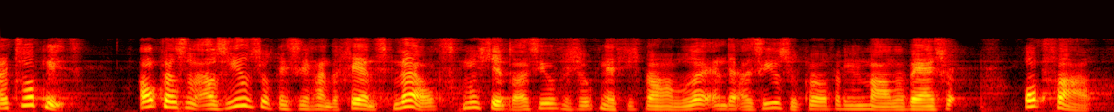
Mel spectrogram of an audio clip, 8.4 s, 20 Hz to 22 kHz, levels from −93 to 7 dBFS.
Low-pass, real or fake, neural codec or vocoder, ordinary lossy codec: 5.4 kHz; fake; codec, 24 kHz, 1 kbps, SNAC; none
